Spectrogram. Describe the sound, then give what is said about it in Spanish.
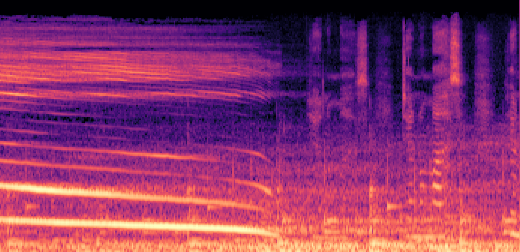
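A wolf lets out one long, loud howl that slides slowly downward in pitch for about three seconds, clear, before it breaks off into a busy jumble of background noise. “Cruzar el bosque era muy peligroso, ya que siempre andaba acechando por allí el lobo.”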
